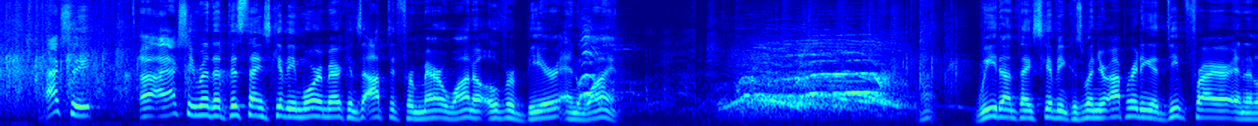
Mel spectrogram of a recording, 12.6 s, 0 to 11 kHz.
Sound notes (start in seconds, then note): 0.0 applause; 7.2 audience cheers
